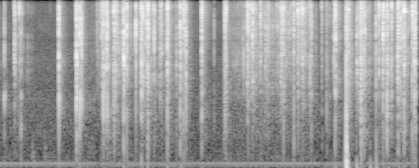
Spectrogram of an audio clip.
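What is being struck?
Lasagna pasta pieces.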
